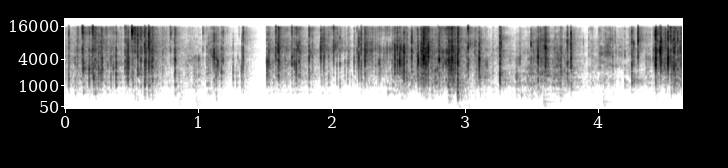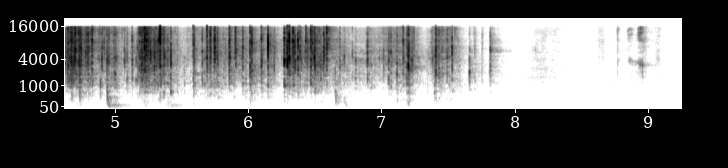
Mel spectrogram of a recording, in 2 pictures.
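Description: Foil baseball card pack being torn open, its wrapper crinkling and crackling steadily until it stops about eight seconds in.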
